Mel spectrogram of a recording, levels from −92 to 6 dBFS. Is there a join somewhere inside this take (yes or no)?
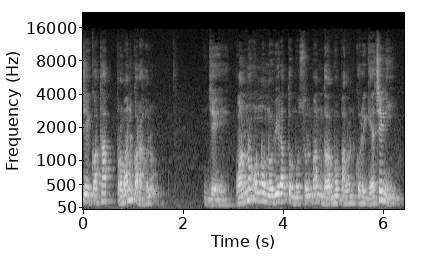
no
